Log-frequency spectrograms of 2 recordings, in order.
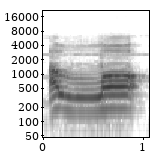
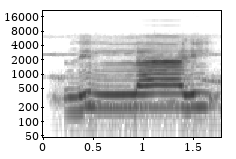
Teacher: Waktu lam tebal lidah yang di belakang tinggi.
